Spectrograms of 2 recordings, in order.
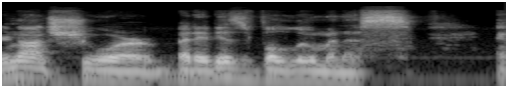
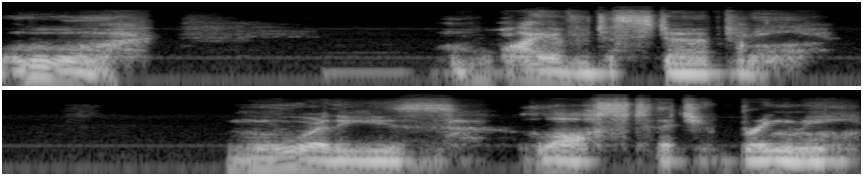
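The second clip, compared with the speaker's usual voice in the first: dry, dusty, rattling skeleton voice; 2 semitones lower than usual. Narrating a game scene, voicing a skeletal figure addressing the players, rattling, dry, dusty voice. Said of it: "rattling and dry and dusty".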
